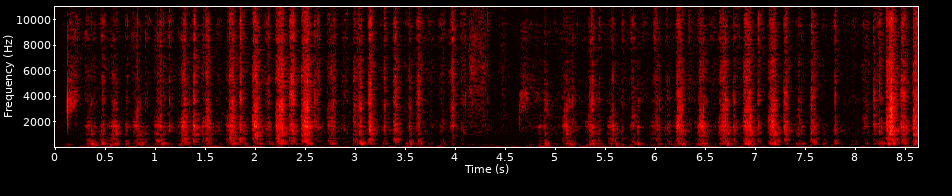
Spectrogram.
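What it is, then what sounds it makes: Scratch art board being scraped. A wooden stylus scratches short strokes along the outline of a vase on a flat black-coated scratch art card. The result is a quick, uneven run of dry, rasping scrapes, about four per second, with a brief lull midway before the strokes pick up again.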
